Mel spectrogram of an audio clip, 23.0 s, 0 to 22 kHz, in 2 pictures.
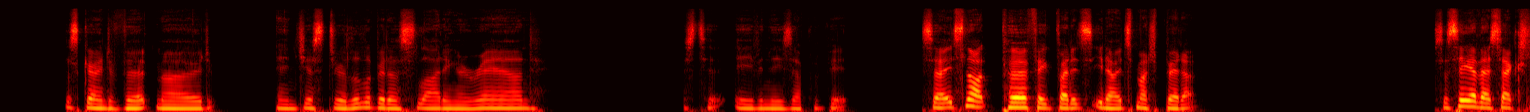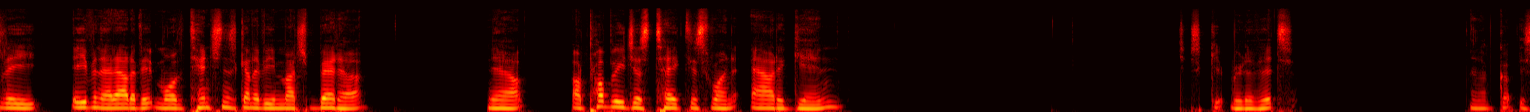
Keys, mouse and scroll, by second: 0.8 1, 1.0 middle click, 2.0 click, 3.1 g, 5.1 click, 5.5 g, 7.8 middle click, 8.9 g, 10.6 click, 12.0-13.0 middle drag, 13.3 middle click, 14.0 shift+middle click, 14.3-15.4 middle drag, 15.5 shift+middle click, 16.6 2, 17.7 click, 18.5 middle click, 20.4 middle click, 21.9 ctrl+x.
